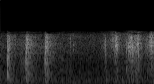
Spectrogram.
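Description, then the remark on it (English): Knocking on the senator's door in Allen's Alley, Portland, a door hung with a Christmas wreath made of an old spare tire painted green with a red ribbon: three sharp, evenly spaced raps, a short pause, then a quicker burst of four or five more knocks. No one speaks. “Well, let's knock.”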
